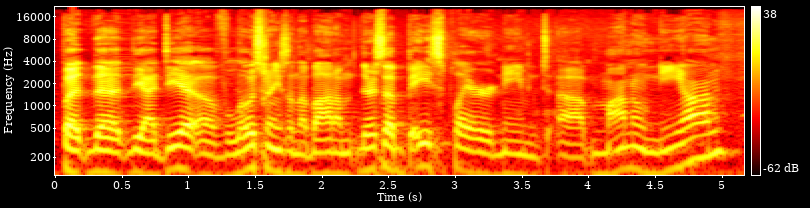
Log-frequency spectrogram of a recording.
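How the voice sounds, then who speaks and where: A man's voice: mid-range voice, moderate pace. A man co-hosting a music podcast, explaining playing technique in an enthusiastic, casual way. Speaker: guitar teacher co-host. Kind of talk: casual chat.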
